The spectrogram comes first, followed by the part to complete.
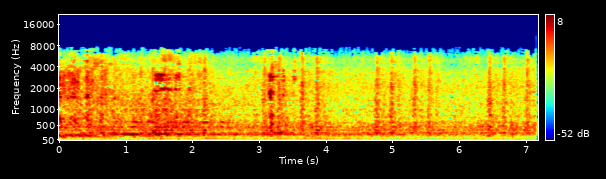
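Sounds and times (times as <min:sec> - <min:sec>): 
laughter: 0:00.0 - 0:02.1
indistinct murmur of passengers talking on a train: 0:00.0 - 0:07.1
steady rumble of a packed moving train: 0:00.0 - 0:07.1.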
